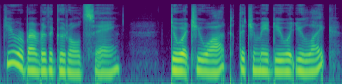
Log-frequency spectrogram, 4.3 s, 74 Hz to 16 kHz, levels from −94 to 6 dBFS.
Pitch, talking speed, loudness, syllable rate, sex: 180 Hz, 255 wpm, -17 LUFS, 5.6 syllables/s, female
